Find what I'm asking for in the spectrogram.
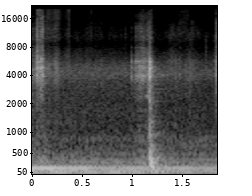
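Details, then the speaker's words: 2003 Dodge Neon left rear wheel that rolls a little then locks solid, turned by hand: low hum with one hard clunk as something hits inside the drum; the rear drum brake lining has come off the shoe. "is definitely hitting here go this way and then I'll go around and hit again it'll stop whatever is hitting pretty solid so I'm thinking maybe the possible brake lever that go"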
